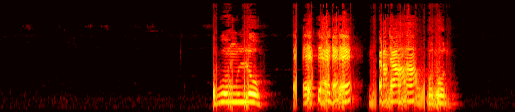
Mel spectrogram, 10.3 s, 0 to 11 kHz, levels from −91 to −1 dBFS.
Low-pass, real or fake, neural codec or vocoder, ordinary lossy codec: 9.9 kHz; real; none; AAC, 32 kbps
